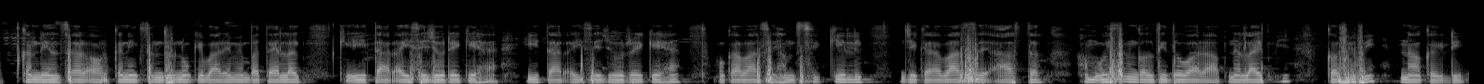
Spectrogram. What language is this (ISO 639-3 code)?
mai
